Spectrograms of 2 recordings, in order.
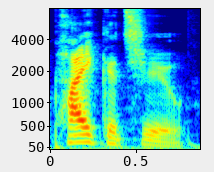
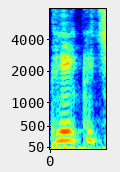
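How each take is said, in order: First: The name is pronounced in a distorted way. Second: The name is pronounced the usual way. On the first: "you want me to really butcher it?" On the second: "Instead of"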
